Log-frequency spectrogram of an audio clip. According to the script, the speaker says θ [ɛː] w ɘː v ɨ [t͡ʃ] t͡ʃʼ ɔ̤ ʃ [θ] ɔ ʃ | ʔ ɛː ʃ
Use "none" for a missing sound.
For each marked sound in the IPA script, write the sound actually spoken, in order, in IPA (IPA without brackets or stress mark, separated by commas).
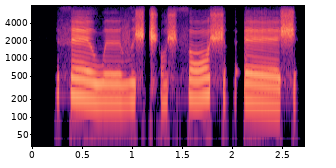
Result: ɛː, ʃ, θ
